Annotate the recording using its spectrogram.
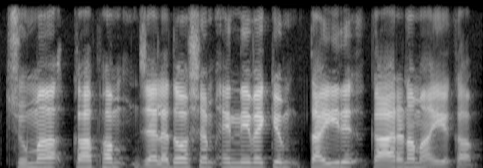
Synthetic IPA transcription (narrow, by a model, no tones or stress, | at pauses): t͡ɕumɐkɐpʰɐmd͡ʑelɐd̪o̞ːʂɐme̞nːiʋɐkʲːumt̪ɐjɾɨkaːɾɐɳɐmaːjekːɐ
